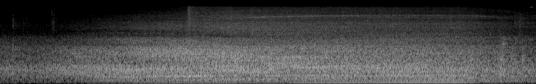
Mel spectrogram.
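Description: A heavy-haul truck towing a long multi-axle trailer loaded with a Shinkansen car passes close by. Its diesel engine runs steadily under tyre and road noise. The sound swells about a second in and falls away near the end.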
